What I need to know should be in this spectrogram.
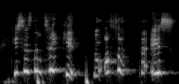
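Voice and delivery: high, loud squirrel squeak, relieved yet scared; relieved, terrified squeak. A narrator's reading. Squirrel squeaking relieved and terrified at Luca. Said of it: "in a voice that was simultaneously relieved and terrified".

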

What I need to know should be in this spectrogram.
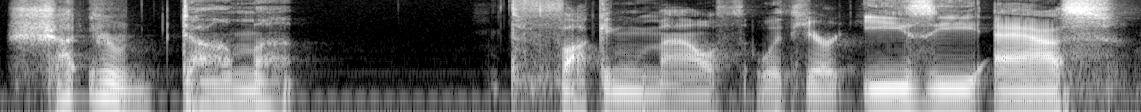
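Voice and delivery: drawn-out, slow put-down; slow insult. Retold or imitated. Snapping back at the date, slow and deliberate. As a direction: drag every word out. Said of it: "I'm just like".

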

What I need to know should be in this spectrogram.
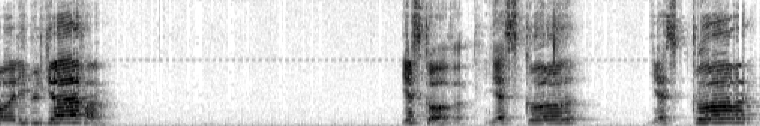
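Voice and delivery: lively football play-by-play; french sports commentary. Acted. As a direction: call the match live, rising with each attack. (commentaire sportif à la télé)

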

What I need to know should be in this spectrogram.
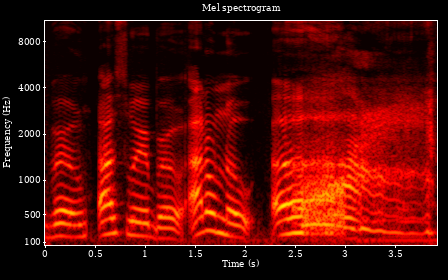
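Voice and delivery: loud, slow whimpering complaint; half-laughing mock sob; whining fake cry. Real, not acted. After the prank fails, a loud mock cry.

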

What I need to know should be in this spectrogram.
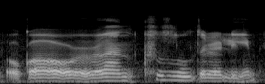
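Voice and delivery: put-on American accent. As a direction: speak Turkish like an American, slowly. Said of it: "niye Amerikan aksanıyla konuşuyorsun". (Amerikan aksanıyla yavaş konuşma)

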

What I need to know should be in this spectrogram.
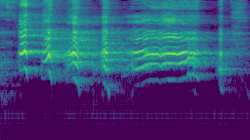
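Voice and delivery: high, loud burst of forced laughter. Shown as a demonstration. Laughing in front of Eshu instead of crying, forced loud laugh. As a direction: laugh it out big while holding back tears. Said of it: "you go".

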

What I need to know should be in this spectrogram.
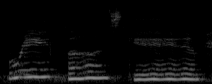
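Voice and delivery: drawn out very slowly. Pretend. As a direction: stretch every syllable out. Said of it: "imitating a scam call".

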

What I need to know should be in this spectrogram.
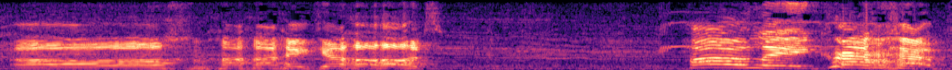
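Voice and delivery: loud, drawn-out gasp of disbelief; real shock. Real, not acted. Player riding his own coaster, shouting in shock. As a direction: scream it out as the drop hits.

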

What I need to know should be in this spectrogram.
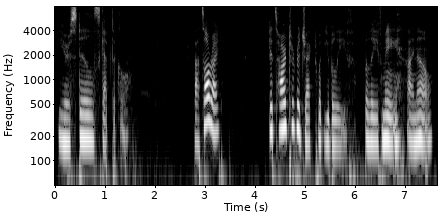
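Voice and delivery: ordinary talk, nothing marked

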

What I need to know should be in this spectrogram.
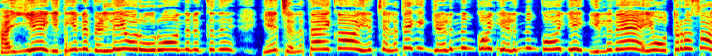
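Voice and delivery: high-pitched panicky pleading; scared calls to wake everyone; frightened. Acted. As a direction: urgently rouse sleeping friends, voice pitched high. Sees ghost, wakes sleeping friends.

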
